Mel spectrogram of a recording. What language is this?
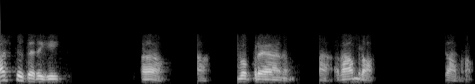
Sanskrit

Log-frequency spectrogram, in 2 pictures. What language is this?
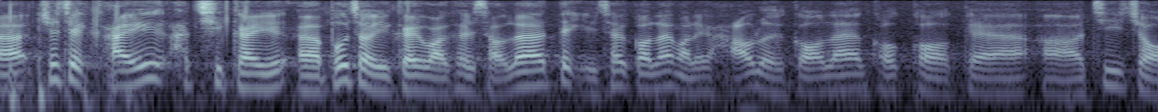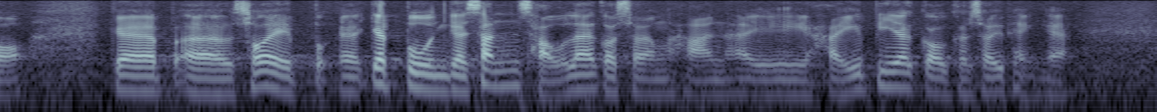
Cantonese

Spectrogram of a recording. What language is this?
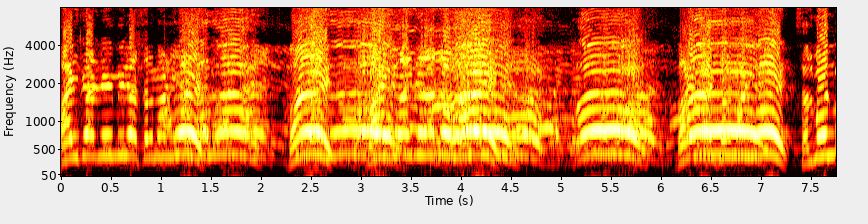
Arabic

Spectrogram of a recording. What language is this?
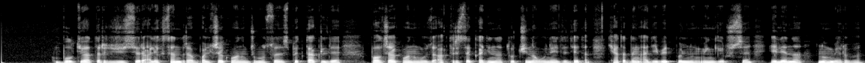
Kazakh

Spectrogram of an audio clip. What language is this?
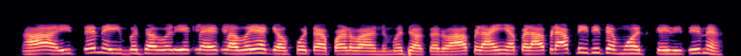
Gujarati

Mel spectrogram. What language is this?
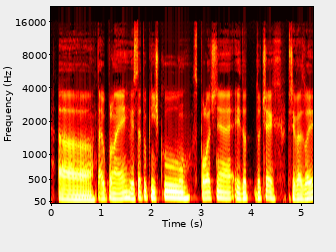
Czech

